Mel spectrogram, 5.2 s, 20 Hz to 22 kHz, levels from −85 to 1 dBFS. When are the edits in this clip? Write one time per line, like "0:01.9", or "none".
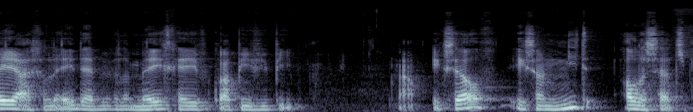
none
